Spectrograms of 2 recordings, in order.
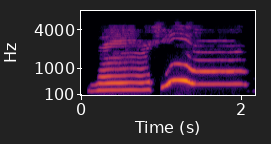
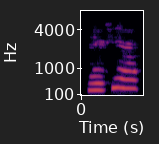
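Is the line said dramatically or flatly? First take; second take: dramatically; flatly. First: It is said in the dramatic, iconic way. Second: It is said in a flat, unremarkable way.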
